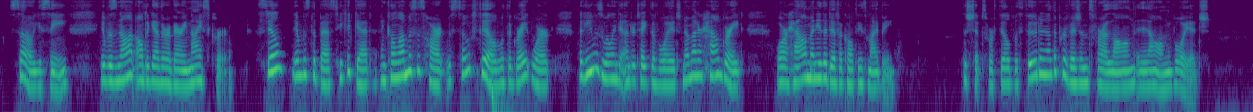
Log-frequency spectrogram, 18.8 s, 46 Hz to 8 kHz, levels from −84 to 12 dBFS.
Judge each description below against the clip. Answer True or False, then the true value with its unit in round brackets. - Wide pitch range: True (6.1 semitones)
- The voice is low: False (185 Hz)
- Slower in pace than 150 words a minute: False (200 wpm)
